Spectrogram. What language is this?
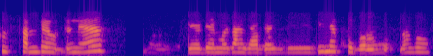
Bodo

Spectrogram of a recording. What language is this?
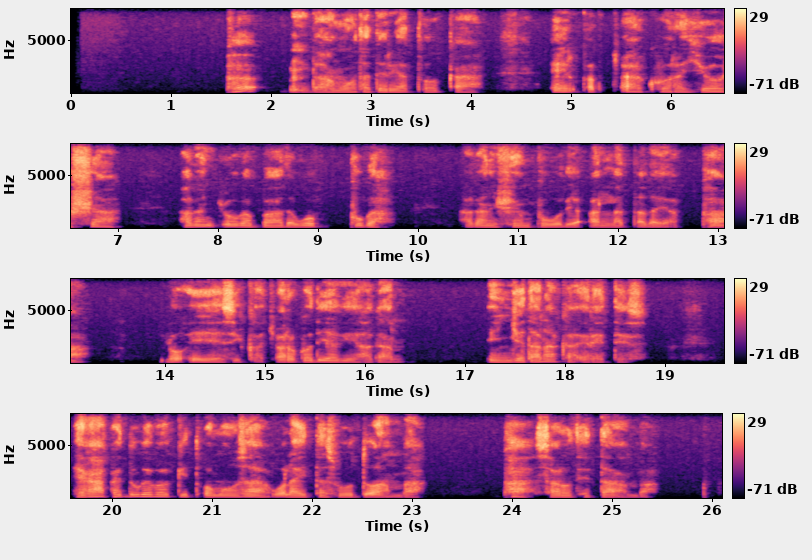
Wolaytta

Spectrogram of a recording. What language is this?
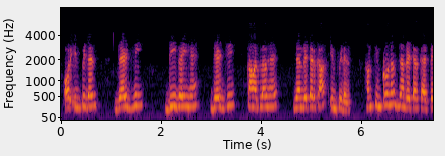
Hindi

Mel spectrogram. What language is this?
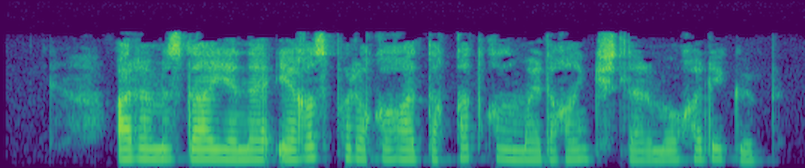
Uyghur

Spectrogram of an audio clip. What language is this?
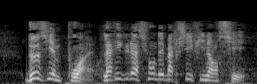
French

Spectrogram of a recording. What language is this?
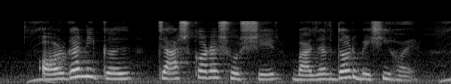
Bangla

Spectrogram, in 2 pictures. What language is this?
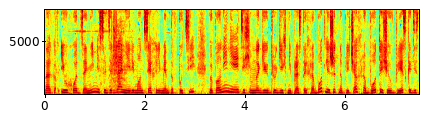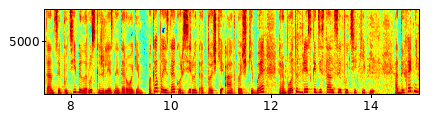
Russian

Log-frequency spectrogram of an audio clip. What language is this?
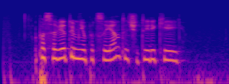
Russian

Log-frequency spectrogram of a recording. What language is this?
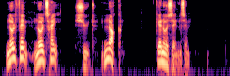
Danish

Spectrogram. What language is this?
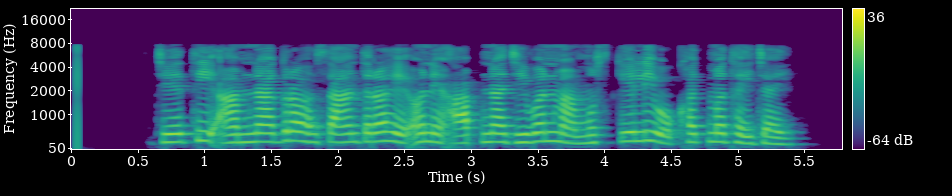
Gujarati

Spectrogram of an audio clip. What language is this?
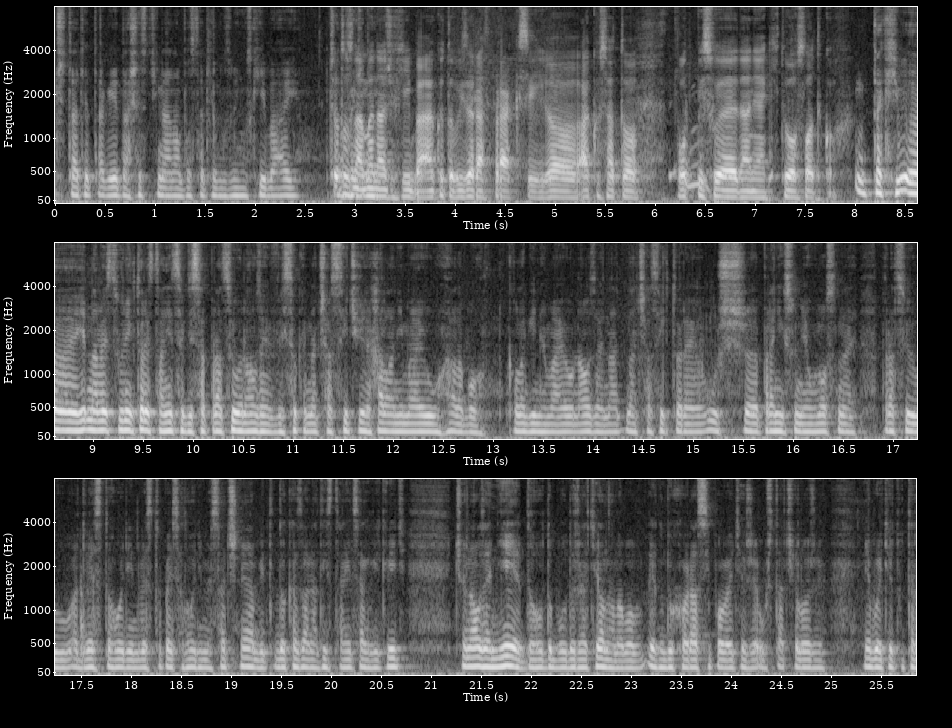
Slovak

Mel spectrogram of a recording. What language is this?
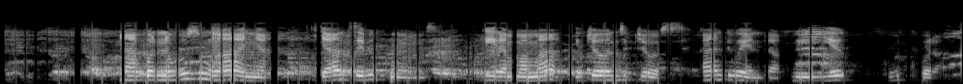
Kinyarwanda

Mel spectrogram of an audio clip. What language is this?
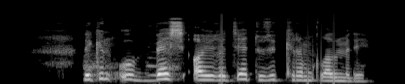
Uyghur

